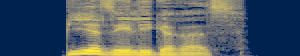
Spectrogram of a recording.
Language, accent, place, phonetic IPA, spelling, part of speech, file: German, Germany, Berlin, [ˈbiːɐ̯ˌzeːlɪɡəʁəs], bierseligeres, adjective, De-bierseligeres.ogg
- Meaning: strong/mixed nominative/accusative neuter singular comparative degree of bierselig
